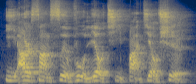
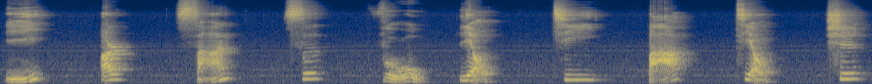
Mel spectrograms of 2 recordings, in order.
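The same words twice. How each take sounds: First: The numbers are said fast. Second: The numbers are said slowly.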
